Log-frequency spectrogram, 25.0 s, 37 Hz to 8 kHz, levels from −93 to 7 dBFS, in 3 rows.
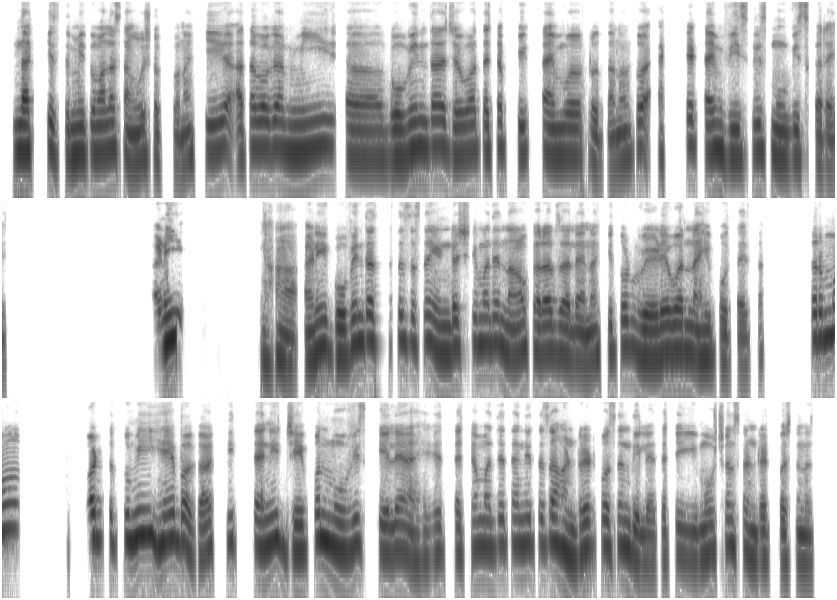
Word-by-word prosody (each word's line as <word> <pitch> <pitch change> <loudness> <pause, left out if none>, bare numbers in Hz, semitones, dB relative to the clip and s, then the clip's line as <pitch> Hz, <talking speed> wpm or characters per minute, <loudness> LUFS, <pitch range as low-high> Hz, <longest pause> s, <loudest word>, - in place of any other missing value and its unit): नक्कीच, 140 0 +3
तर 120 - -4
मी 130 +1 +3
तुम्हाला 135 +1 +2
सांगू 120 -5 0
शकतो 110 -4 -8
ना, 105 +3 -2
की 140 +3 -1
आता 135 +1 -2
बघा. 150 0 +2
मी 140 0 +2 0.4
अ, - - -2 0.4
गोविंदा 150 +6 +2
जेव्हा 135 -1 -1
त्याच्या 140 +2 -3
पीक 130 0 -2
टाइमवर 125 -1 +1
होता 95 -1 -5
ना, 110 +3 -1
तो 150 - +1
ॲट 125 +6 -9
अ - - +3
टाइम 140 +1 +3
20-20 125 +3 -2
मुव्हीज 120 -1 -1
करायचा. 95 -3 -4 1.5
आणि 175 +3 +8 0.9
हां, 110 -3 -2
आणि 135 +6 +4
गोविंदा 165 +8 +4 0.3
जसं 170 0 -5
इंडस्ट्रीमध्ये 160 +3 +1
नाव 130 -3 +1
खराब 135 0 +3
झालंय 120 -4 +1
ना, 110 +3 +1
की 135 +1 -6
तो 155 +4 -2
वेळेवर 135 +3 +4
नाही 120 -3 +2
पोहोचायचा. 95 -3 -7 0.5
तर 190 0 +2
मग 225 +6 +3 0.7
बट 190 -1 +4
तुम्ही 185 +4 +4
हे 175 +3 +5
बघा, 130 -5 0
की 175 +4 -8
त्यानी 160 +1 +1
जेपण 140 +7 +2
मूवीज 155 -2 +4
केल्या 135 0 0
आहेत, 115 +3 -4
त्याच्यामध्ये 150 +5 -4
त्यांनी 165 0 -2
त्याचं 165 +1 -3
100% 150 +3 +1
दिलंय. 105 -3 -1
त्याचे 115 +4 -8
इमोशन्स 135 +7 -2
100% 115 -3 -3
असतात. 100 - -10
135 Hz, 150 wpm, -23 LUFS, 120-155 Hz, 1.5 s, आणि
